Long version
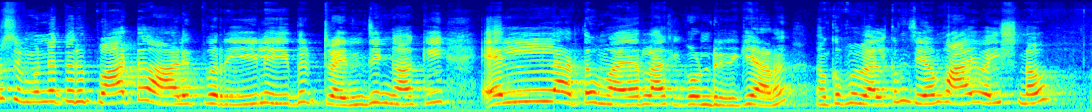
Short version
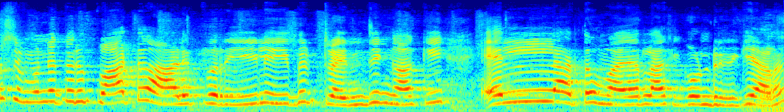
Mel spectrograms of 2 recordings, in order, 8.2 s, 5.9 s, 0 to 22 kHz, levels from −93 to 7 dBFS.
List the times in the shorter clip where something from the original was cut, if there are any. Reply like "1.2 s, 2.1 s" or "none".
none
